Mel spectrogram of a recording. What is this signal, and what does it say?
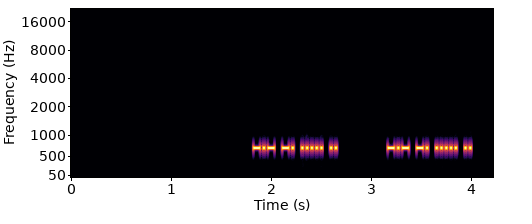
Morse code, heard as a keyed tone, about 51 wpm, 700 Hz. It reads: KN5I KN5I
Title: USA Call Signs - 4 Characters - Repeated 2x - 50wpm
